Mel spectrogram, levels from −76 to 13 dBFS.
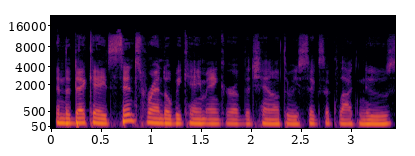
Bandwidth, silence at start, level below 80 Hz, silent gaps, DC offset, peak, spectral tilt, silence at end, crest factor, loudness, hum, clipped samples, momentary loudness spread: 13 kHz; 0.05 s; -48 dBFS; none; under 0.1%; -6 dBFS; -6.5 dB/octave; 0 s; 16 dB; -22 LUFS; none; under 0.1%; 7 LU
